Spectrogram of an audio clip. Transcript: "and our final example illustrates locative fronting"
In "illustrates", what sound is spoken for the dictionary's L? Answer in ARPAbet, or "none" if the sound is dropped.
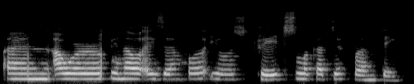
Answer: W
